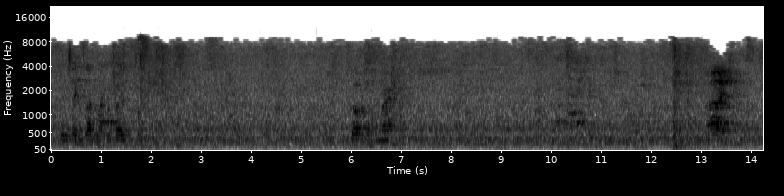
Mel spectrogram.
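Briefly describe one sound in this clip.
A man speaks in short bursts nearby.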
